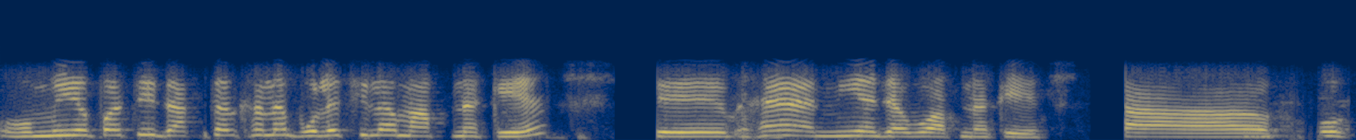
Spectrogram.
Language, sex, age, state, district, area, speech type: Bengali, female, 45-60, West Bengal, South 24 Parganas, rural, conversation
